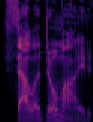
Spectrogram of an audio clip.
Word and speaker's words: thalidomide: the late 1950s, as women who had taken thalidomide during pregnancy.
